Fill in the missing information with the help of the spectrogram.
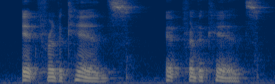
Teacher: my T becomes an unreleased T and because I release into the F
